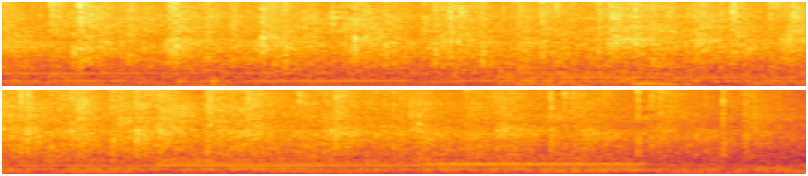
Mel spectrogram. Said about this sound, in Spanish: Aplaude al Señor entonces, por favor.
